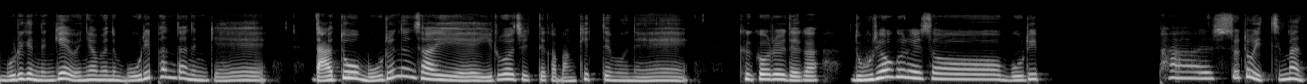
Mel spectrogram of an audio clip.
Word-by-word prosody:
모르겠는 205 -1 +2
게 265 +5 +4
왜냐하면은 200 -2 +1
몰입한다는 260 - -1
게 190 +2 -4 0.4
나도 220 +8 +4
모르는 280 - 0
사이에 200 - +2
이루어질 210 +3 0
때가 190 -2 -5
많기 170 +7 -4
때문에 180 -4 -3 0.5
그거를 235 -1 +3
내가 195 0 0 0.3
노력을 290 +13 +3
해서 240 -5 0
몰입 210 +5 -2 1.1
할 290 -2 -3
수도 310 +4 -2
있지만 230 0 -1
220 Hz, 245 characters per minute, -19 LUFS, 190-260 Hz, 1.1 s, 게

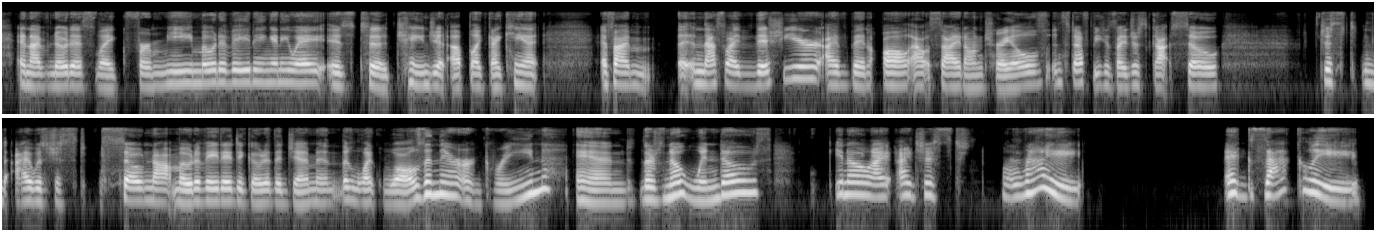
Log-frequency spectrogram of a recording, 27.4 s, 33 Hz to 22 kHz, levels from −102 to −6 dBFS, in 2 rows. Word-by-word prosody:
and 185 -3 +3
I've 170 0 +2
noticed, 175 -1 0
like, 155 -2 -1
for 170 -2 -2
me, 195 +4 -4
motivating 210 +1 0
anyway 205 -1 +2
is 175 -3 -2
to 165 -5 +1
change 185 +1 -5
it - - +1
up, 155 - +3
like, 170 -2 0
I 160 +1 +2
can't 175 +1 -2 0.6
if - - 0
I'm 180 -2 +3 0.3
a - - +2
and 200 -1 -2
that's 190 +1 +2
why 180 -1 +2
this 180 +3 -1
year, 260 +1 +2
I've 185 -1 0
been 175 -1 -1
all 180 0 +5
outside 170 -1 +1
on 160 +1 -5
trails 165 +6 0
and 200 +2 -12
stuff 210 0 0
because 180 -1 -10
I 165 - +2
just 180 +1 -9
got 165 0 +3
so 170 0 -1 1.0
just 215 -2 -4
da 205 - -7 0.2
I 185 +1 +1
was 180 -2 -3
just 170 -2 -15
so 185 -3 +3
not 180 -2 +1
motivated 180 +2 +3
to 180 - -1
go 165 0 -2
to 170 - +1
the 165 -1 -3
gym, 160 +1 -2
and 170 0 -7
the, 195 0 +1
like, 170 -3 -1
walls 155 - +3
in 270 -1 +5
there 255 -2 +1
are 190 -2 -1
green, 175 - -2 0.3
and 170 -2 -1
there's 200 0 +1
no 250 +5 +5
windows. 260 +8 +1 0.7
You 265 +1 -2
know, 260 -1 +3
I 230 0 +3
I 250 +1 0
just 250 0 -8 0.3
Right. 240 - +1 1.4
Exactly. 250 - +1
185 Hz, 150 wpm, -24 LUFS, 170-215 Hz, 1.4 s, all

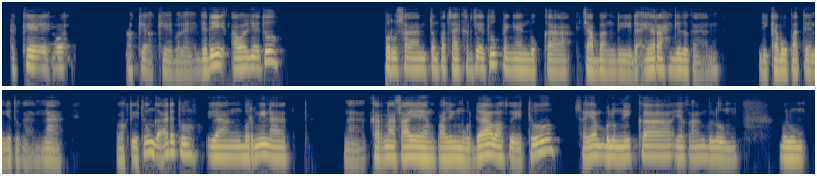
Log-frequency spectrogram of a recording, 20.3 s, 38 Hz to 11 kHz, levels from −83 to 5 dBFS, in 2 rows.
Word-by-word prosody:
Oke, 140 +6 +2 0.3
wa 130 - +2 0.9
oke - - -8
oke - - -10
boleh 100 -1 -7
jadi 115 +6 +5 0.2
awalnya 130 +2 +3
tuh 200 -1 +3 1.3
perusahaan 125 -1 +1
tempat 125 0 -2
saya 120 -1 +1
kerja 125 0 -2
itu 170 0 +1
pengen 120 -4 -1
buka 110 0 -4 0.2
cabang 110 -2 -1
di 105 -2 -4
daerah 120 +2 +1
gitu 115 -1 +1
kan. 100 +5 -11 0.5
Di 105 -2 -6
kabupaten 110 0 0
gitu 105 -1 -6
kan. 100 -1 -13
Nah, 105 -1 -4 0.8
waktu 110 +1 -3
itu 155 - -5
enggak 155 +1 +1
ada - - +5
tuh 140 -4 0 0.2
yang 120 -1 +1
berminat. 120 -1 +3 0.7
Nah, 100 -1 -9
karena 120 +1 0
saya 120 0 +4
yang 110 - 0
paling 115 +1 +1
muda 115 +6 +4
waktu 120 -6 +1
itu, 170 - +2 0.2
saya 125 +3 +1
belum 125 -2 +3
nikah 130 +1 0
ya 120 - 0
kan, 120 +1 -5
belum 115 -1 -2 0.5
belum 115 -1 +1
120 Hz, 140 wpm, -23 LUFS, 110-125 Hz, 1.3 s, jadi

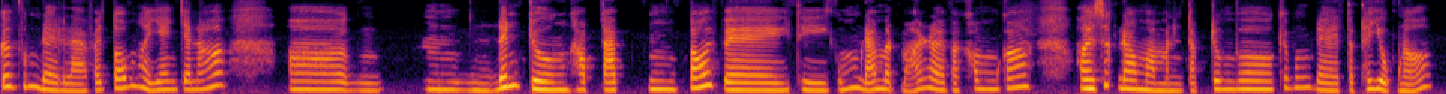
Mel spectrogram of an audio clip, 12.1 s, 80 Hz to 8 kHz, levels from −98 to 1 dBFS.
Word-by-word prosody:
cái 335 +1 +3
vấn 340 0 -2
đề 245 -5 +1
là 210 -1 -3
phải 230 +2 -4
tốn 290 +7 0
thời 270 -8 0
gian 245 +1 -2
cho 250 0 -2
nó. 285 +10 0 0.5
Ờ, 245 -1 0
ừm, 220 -1 -8 0.7
ừm, 225 -1 -4
đến 305 +3 +8
trường 240 -3 +5
học 240 0 -3
tập, 235 0 +3 0.2
ừm, 255 -1 +1
tối 305 +9 +4
về 225 -1 +2
thì 225 -3 -2
cũng 280 +5 -2
đã 230 -1 +1
mệt 250 -3 -2
mỏi 230 +7 -4
rồi 270 -5 0
và 225 - -3
không 255 +2 -5
có 310 +4 +1 0.4
hơi 280 0 +6
sức 380 +5 +3
đâu 275 -2 +3
mà 240 -3 +1
mình 215 -1 -4
tập 215 0 -8
trung 250 -1 0
vô 255 0 +1
cái 295 - -8
vấn 310 +1 -6
đề 225 -3 -2
tập 225 +1 -10
thể 260 - 0
dục 245 -5 +1
nữa. 210 +11 -2
245 Hz, 220 wpm, -21 LUFS, 225-275 Hz, 0.7 s, đến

